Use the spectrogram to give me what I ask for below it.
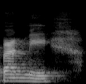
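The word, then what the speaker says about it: bánh mì: the the Vietnamese word bunme uh everyone was mispronouncing in different ways because it's spelled b a n hm I so it's a little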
